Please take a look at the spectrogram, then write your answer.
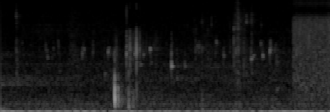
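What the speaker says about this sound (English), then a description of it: "I'm going to use another water bottle here." A water bottle being used in the video game Amayado Bus Stop gives a single short, wet drip or splash, faint against a soft background hiss, followed by a brief burst of noise near the end.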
